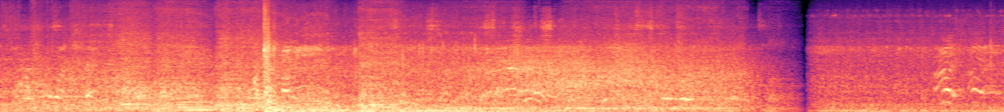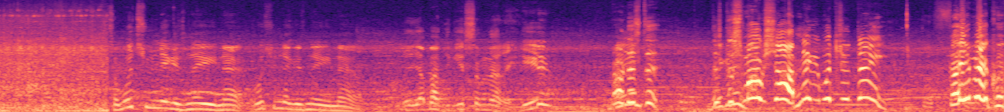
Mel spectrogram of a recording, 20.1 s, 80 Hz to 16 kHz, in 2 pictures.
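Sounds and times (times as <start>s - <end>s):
men talking: 0.0s - 1.6s, 2.4s - 7.7s, 9.3s - 10.2s, 11.1s - 20.0s
car engine running: 0.0s - 5.5s
car door shutting: 2.6s - 3.2s.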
